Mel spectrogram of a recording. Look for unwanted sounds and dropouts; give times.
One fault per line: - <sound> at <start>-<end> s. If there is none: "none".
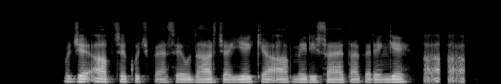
- laugh at 4.2-4.7 s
